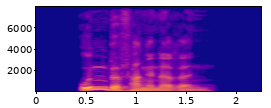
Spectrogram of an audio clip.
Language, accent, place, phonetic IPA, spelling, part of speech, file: German, Germany, Berlin, [ˈʊnbəˌfaŋənəʁən], unbefangeneren, adjective, De-unbefangeneren.ogg
- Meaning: inflection of unbefangen: 1. strong genitive masculine/neuter singular comparative degree 2. weak/mixed genitive/dative all-gender singular comparative degree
